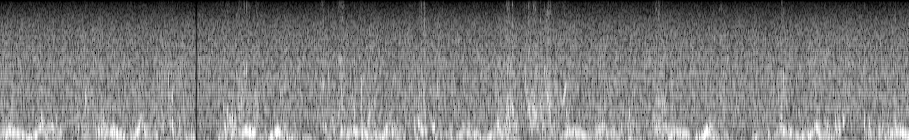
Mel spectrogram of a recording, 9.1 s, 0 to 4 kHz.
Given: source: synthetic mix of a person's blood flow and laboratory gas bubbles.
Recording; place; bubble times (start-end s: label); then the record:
Doppler ultrasound of blood flow; precordium
0.57-0.67 s: bubbles
0.71-0.92 s: bubbles
0.95-1.15 s: bubbles
1.57-1.90 s: bubbles
2.15-2.60 s: bubbles
2.76-2.85 s: bubbles
3.17-3.75 s: bubbles
3.87-3.94 s: bubbles
4.11-4.41 s: bubbles
4.93-5.71 s: bubbles
5.89-6.43 s: bubbles
6.49-6.81 s: bubbles
7.19-7.24 s: bubbles
7.75-7.88 s: bubbles
8.23-8.48 s: bubbles
8.53-9.01 s: bubbles
9.07-9.10 s: bubbles
From the record:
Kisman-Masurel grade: 232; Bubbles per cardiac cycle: several, 3 to 8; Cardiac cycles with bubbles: 50 to 99%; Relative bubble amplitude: moderate (0.250 to 0.450); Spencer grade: 3 (all of the cardiac periods contain showers or single bubble signals, but not dominating or overriding the cardiac motion signals); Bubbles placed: anywhere in the cardiac cycle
